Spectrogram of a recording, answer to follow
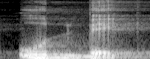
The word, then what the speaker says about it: উদ্বেগ: থাকে, যথা দেখো উদ্বেগ, উদ্বেগ, তাই না? তাহলে এই যে উদ তারপরে কি বেগ, এইখানে দেখো তোমার ব ফলার কিন্তু উচ্চারণ হচ্ছে।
